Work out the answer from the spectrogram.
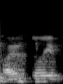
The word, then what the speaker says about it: Biophilia: Biophilia Partners. Yep. The Philia is the same root word as Philadelphia. The love of is Greek for love of.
